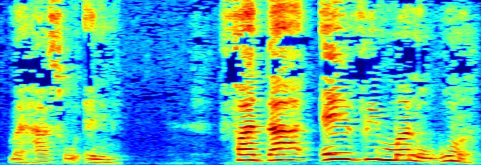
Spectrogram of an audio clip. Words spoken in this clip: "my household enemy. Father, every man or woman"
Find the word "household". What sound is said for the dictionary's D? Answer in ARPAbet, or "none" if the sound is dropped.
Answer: none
